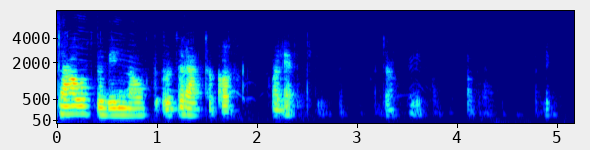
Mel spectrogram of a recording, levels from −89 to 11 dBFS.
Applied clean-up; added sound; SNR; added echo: neural mask model DeepFilterNet 3.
